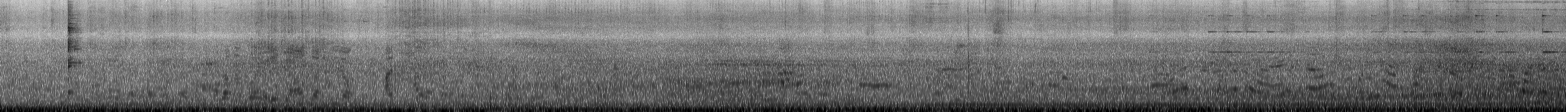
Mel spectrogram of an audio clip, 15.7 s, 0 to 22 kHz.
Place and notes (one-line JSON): {"title": "Bali District, New Taipei City - at the seaside park", "date": "2012-07-01 17:17:00", "latitude": "25.16", "longitude": "121.43", "altitude": "6", "timezone": "Asia/Taipei"}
